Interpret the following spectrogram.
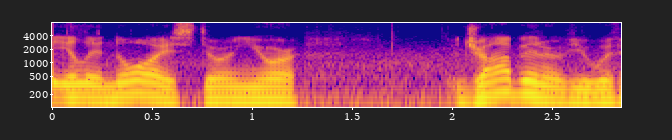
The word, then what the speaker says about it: Illinois: They cannot even pronounce the state of Illinois. They say Illinois, which is absolutely ridiculous.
